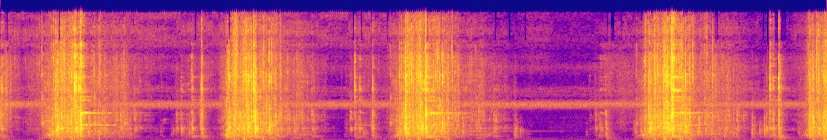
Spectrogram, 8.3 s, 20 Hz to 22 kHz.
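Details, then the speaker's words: Go-kart small engine sitting 3 years, carburetor partly rebuilt, fresh fuel, primed, choke lever left off: four pull-start bursts of cranking with no firing; cranks but no start, forgotten choke realized afterward. "Quick mistake I just realized, I forgot to put the choke lever on. So I'm going to speed run, take this thing back off, put our choke lever on, and then this thing should fire it up."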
